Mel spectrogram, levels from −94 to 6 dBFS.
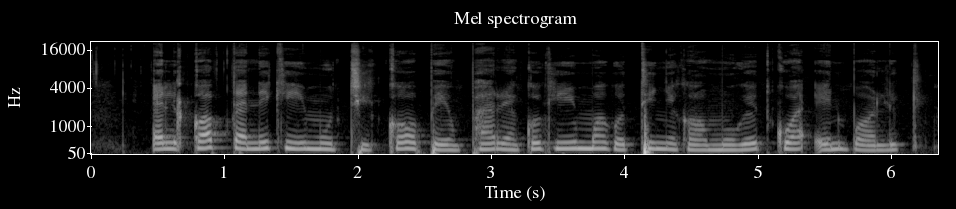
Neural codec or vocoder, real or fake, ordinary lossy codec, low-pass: none; real; none; none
